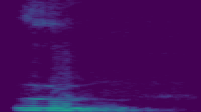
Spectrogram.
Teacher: The long vowel, long back vowel, and lips are rounded.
